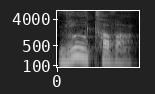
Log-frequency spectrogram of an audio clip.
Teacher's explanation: Czech has a syllabic L that's stressed, something English can't do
